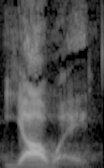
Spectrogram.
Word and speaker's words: Yahweh: It's traditionally pronounced Jehovah, occasionally now Yahweh.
